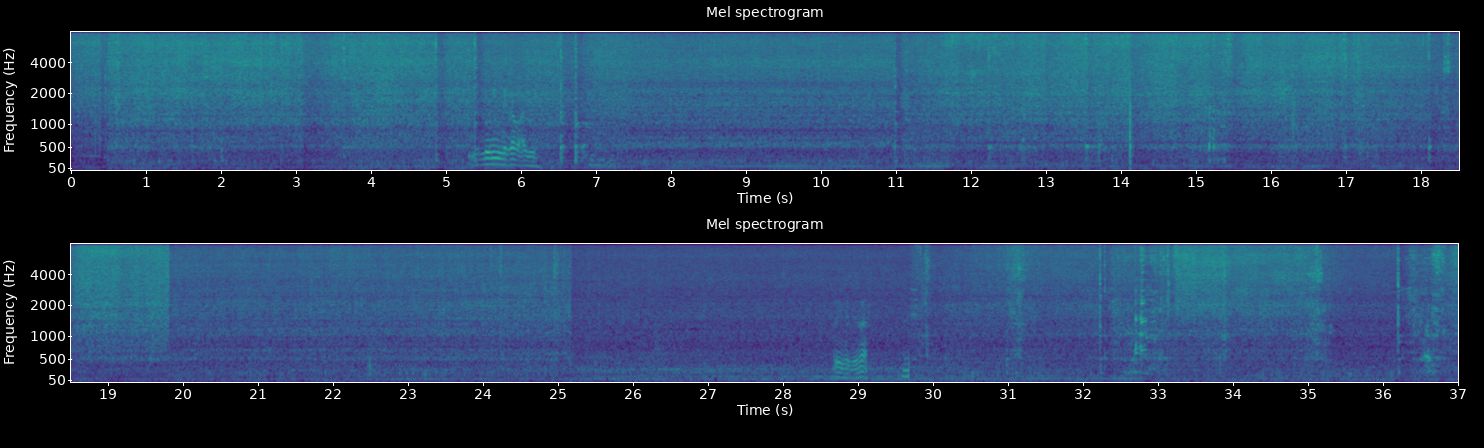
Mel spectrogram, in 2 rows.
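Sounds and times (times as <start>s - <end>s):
meat sizzling in a wok: 0.0s - 28.4s, 29.4s - 37.0s
metal spatula scraping a pan: 29.7s - 30.1s, 30.9s - 31.5s, 32.2s - 35.5s, 36.2s - 37.0s.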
